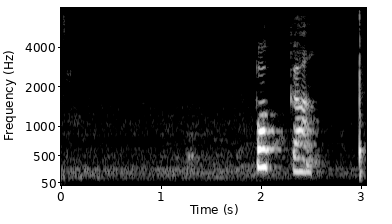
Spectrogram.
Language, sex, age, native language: Icelandic, female, 18-19, Icelandic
